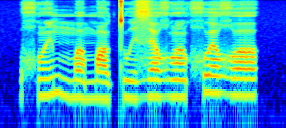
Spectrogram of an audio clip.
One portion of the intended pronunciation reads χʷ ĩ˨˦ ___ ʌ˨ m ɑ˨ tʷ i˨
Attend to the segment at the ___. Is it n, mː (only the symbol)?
mː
